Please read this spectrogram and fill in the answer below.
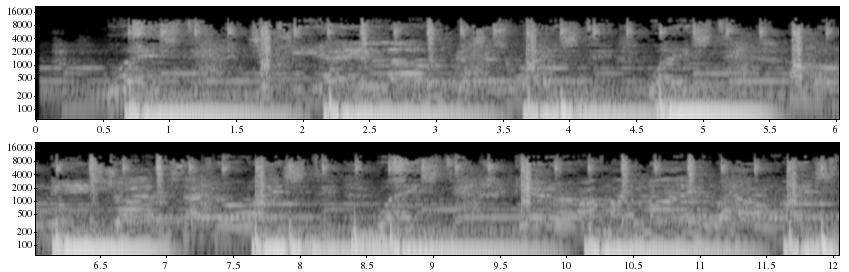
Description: slowed reverb

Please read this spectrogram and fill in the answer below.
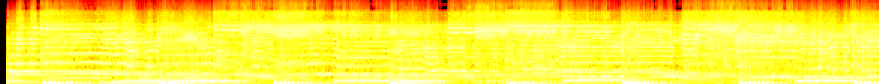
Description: pashto song instrumental

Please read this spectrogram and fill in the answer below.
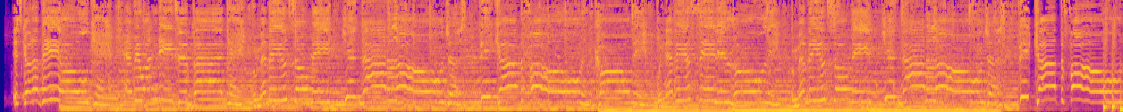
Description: english

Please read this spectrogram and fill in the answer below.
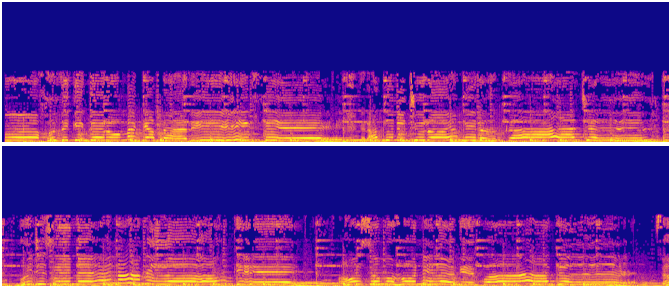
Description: hindi; baaghi

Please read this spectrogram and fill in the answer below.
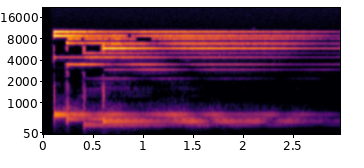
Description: short sms

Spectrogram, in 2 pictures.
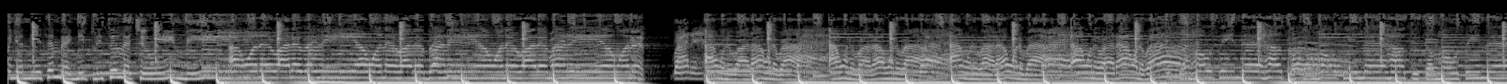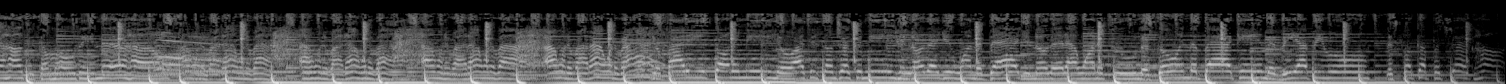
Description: english remix

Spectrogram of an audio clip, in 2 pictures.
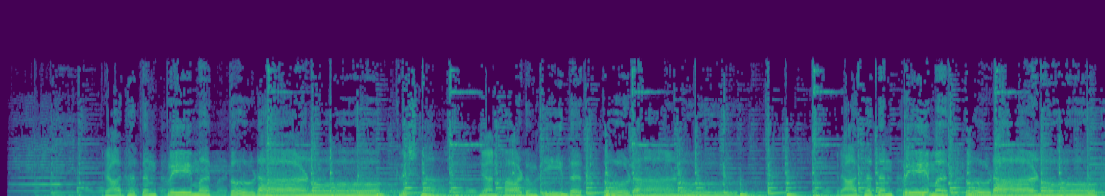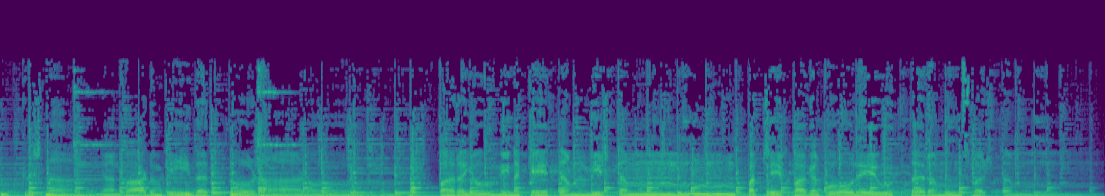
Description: song

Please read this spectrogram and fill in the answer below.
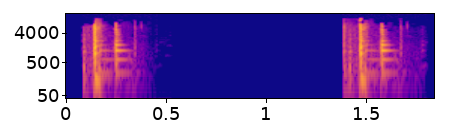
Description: cricket wicket bowled sound

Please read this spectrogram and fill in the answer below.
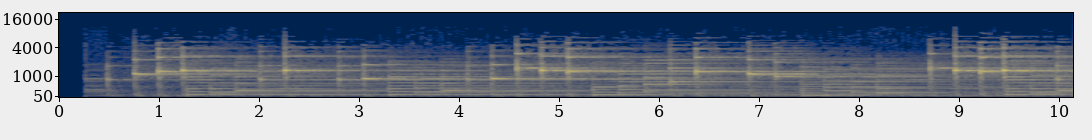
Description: piano instrumental

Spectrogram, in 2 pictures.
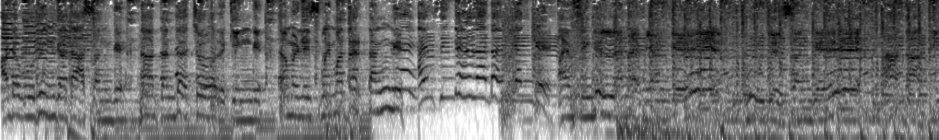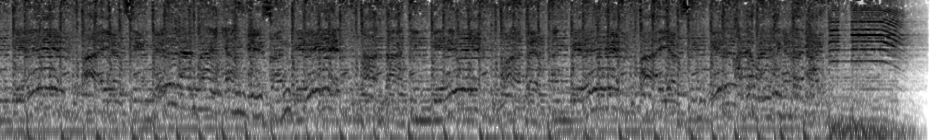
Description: song tamil

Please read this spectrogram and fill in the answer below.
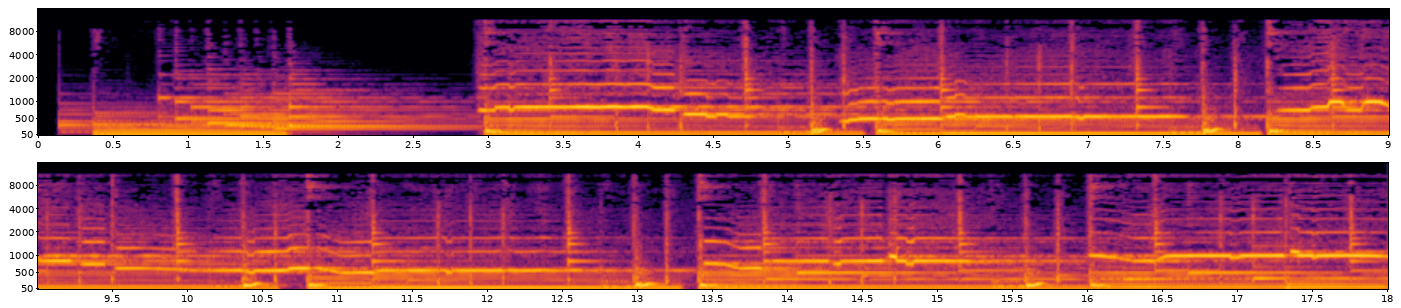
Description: flute

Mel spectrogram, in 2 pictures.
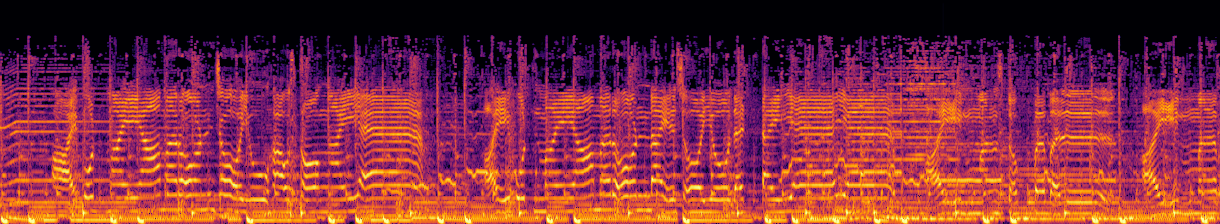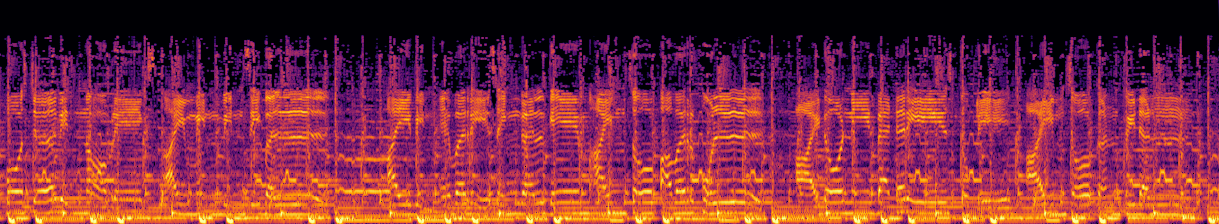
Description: cover english song

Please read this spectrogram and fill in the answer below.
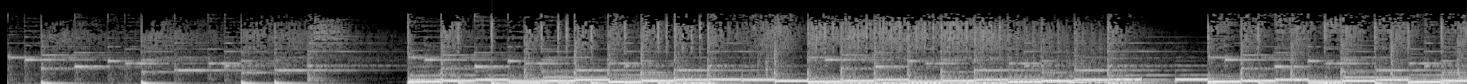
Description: nokia dnb remix

